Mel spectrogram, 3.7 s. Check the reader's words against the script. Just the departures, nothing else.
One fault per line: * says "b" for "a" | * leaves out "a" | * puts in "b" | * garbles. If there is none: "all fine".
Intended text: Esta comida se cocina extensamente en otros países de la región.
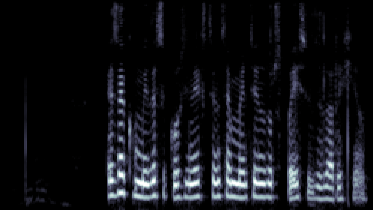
all fine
